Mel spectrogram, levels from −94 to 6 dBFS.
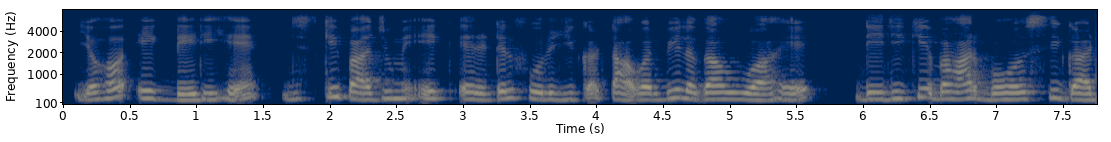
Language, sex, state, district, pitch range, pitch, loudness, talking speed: Hindi, female, Maharashtra, Dhule, 200-235 Hz, 215 Hz, -40 LUFS, 180 wpm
